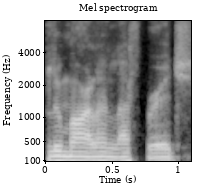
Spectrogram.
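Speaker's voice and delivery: understated, low-key radio-call delivery. Retelling a call made into headphones: retelling saying it very quietly. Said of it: "I just said very quietly into the he-".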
